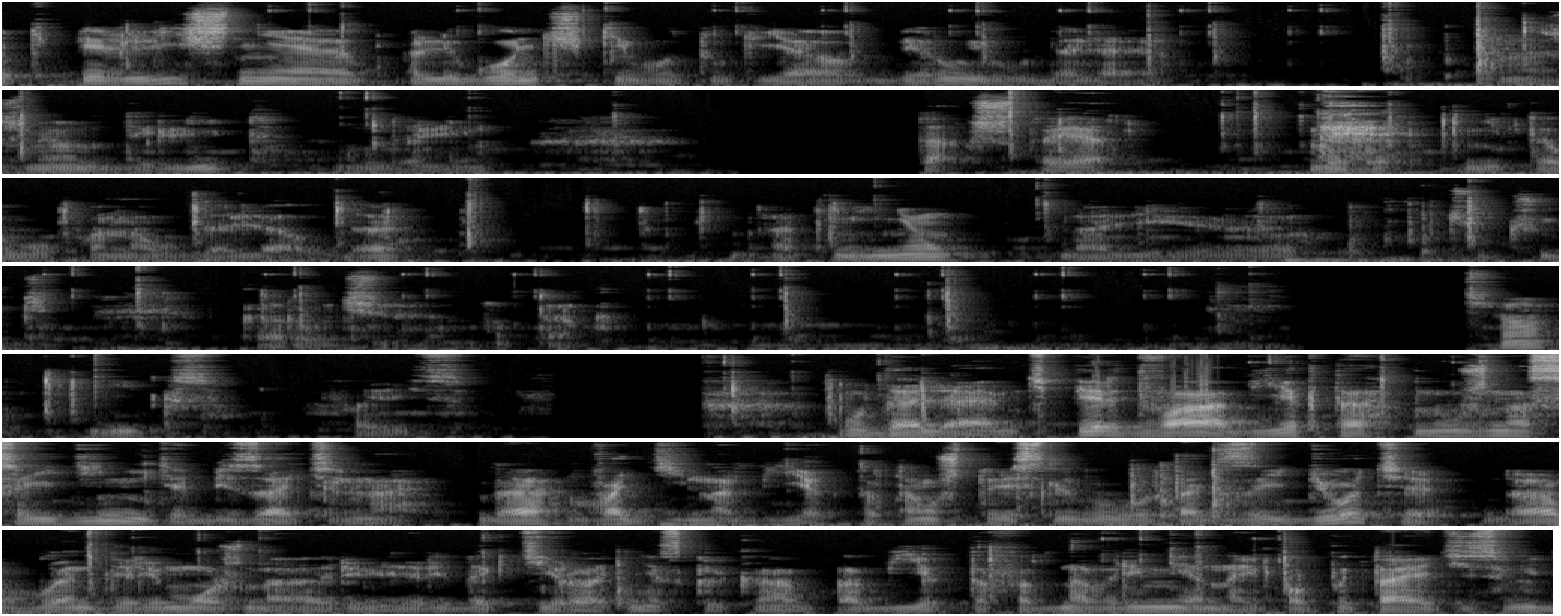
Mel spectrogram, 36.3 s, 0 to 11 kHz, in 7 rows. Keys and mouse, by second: 0.5 3, 0.8 right click, 1.9 right click, 2.3 right click, 2.7 right click, 3.1 right click, 3.5 shift+right click, 3.9 shift+right click, 4.2 shift+right click, 5.1 Delete, 6.7-7.7 middle drag, 8.7-11.9 shift+z, 9.3 middle click, 12.5 ctrl+z, 13.2 middle click, 15.0 KP_1, 15.7 right click, 16.4 right click, 16.9 right click, 17.2 right click, 17.7 right click, 18.0 shift+right click, 18.5 shift+right click, 19.0 shift+right click, 19.7 middle click, 23.4 middle click, 23.8 Tab, 24.2 middle drag, 24.9 right click, 25.6 shift+right click, 28.5 middle click, 29.8 Tab, 31.5 shift+middle click, 32.0 middle click, 34.4 2, 35.3 shift+right click.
